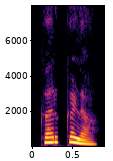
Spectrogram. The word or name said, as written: ಕರ್ಕಳ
